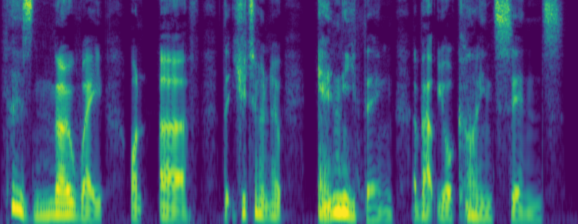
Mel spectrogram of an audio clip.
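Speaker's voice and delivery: ordinary talk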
